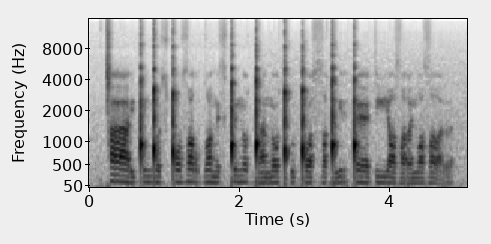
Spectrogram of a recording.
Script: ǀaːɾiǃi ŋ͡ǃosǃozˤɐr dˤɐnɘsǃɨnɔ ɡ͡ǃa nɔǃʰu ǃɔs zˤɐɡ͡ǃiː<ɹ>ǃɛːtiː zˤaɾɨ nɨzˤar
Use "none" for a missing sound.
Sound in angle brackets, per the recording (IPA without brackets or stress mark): r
